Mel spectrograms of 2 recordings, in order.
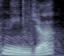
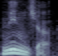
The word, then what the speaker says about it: ninja: Uh, the Japanese do pronounce the I like we do in romance languages.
